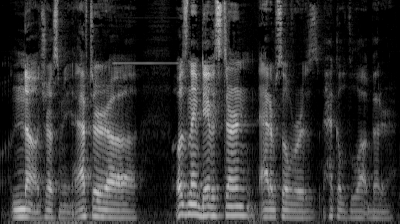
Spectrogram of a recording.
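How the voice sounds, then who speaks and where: A man with a fairly low pitch speaks at a moderate pace, showing ordinary pitch variation and big swings in loudness. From Canada. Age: 20s. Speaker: basketball podcast co-host. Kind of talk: casual chat. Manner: animated.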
